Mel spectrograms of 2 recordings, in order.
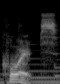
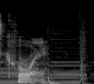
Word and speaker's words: Corps: The one I want to f The one I want to thank him for though is correcting my pronunciation of corpse when it's core.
